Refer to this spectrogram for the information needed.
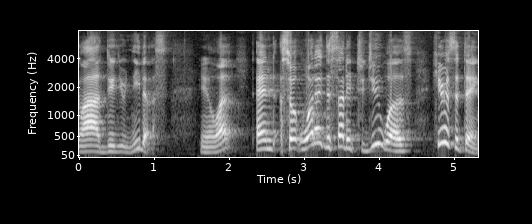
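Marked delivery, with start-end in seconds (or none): none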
